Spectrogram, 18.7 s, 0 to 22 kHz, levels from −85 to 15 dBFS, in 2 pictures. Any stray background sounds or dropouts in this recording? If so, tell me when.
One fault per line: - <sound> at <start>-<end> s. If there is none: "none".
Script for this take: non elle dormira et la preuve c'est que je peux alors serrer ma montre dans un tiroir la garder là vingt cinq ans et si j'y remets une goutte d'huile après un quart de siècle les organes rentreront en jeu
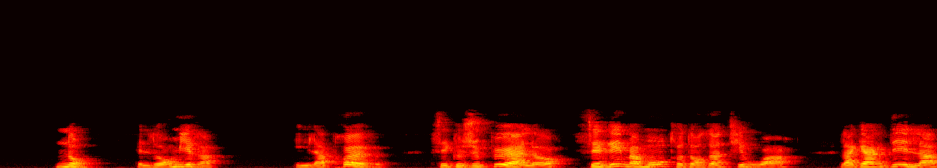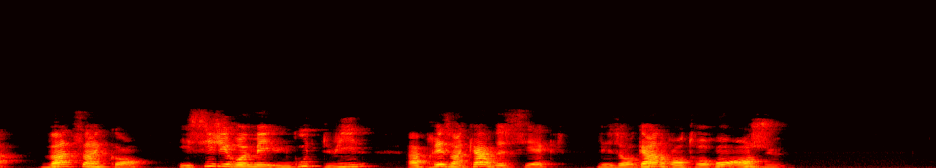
none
